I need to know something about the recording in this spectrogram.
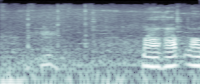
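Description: Steady low background rumble with a man's voice saying a short phrase near the end.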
